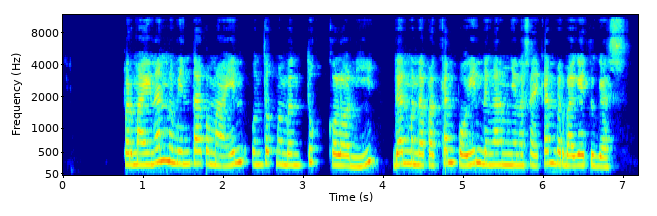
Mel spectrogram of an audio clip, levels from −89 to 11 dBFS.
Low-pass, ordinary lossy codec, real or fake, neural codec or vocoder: 10.8 kHz; AAC, 48 kbps; real; none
